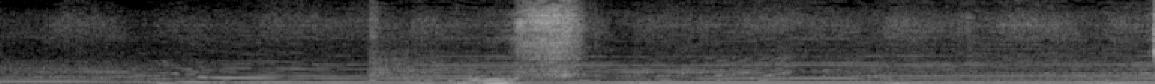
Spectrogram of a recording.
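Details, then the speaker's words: Flood-damaged Buick Rendezvous after rebuild, testing the washer sprayer pump. A loud steady motor hum drops slightly in pitch while it runs, with a few clunks around it. An unusually noisy washer pump. "why is that pump so loud"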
